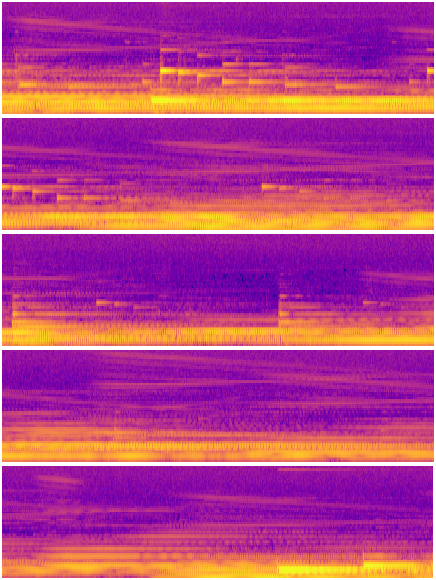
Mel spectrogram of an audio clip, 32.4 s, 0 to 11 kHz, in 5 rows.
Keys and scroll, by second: 8.5 space, 15.4 ctrl+t, 21.8 space, 24.3 ctrl+t, 26.4 Return.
